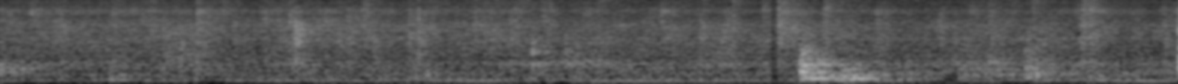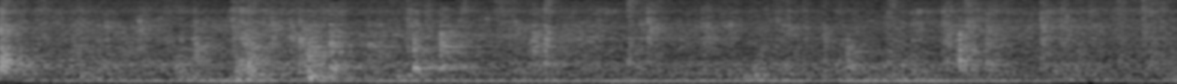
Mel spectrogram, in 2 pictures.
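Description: Spices with turmeric and chili powder fry in a pan, a steady soft sizzle broken by scraping stirs and occasional louder clatters.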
